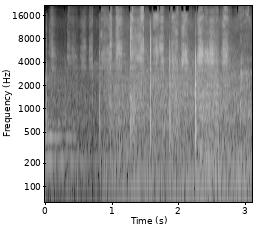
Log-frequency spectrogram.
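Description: Writing on a board during a biology lesson: a few soft scratchy strokes and light taps spaced irregularly, heard under a teacher's speech.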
